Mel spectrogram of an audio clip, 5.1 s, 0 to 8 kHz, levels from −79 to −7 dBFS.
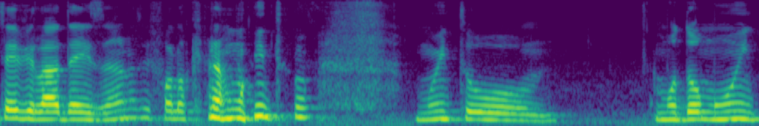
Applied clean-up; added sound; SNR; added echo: none; none; none; none.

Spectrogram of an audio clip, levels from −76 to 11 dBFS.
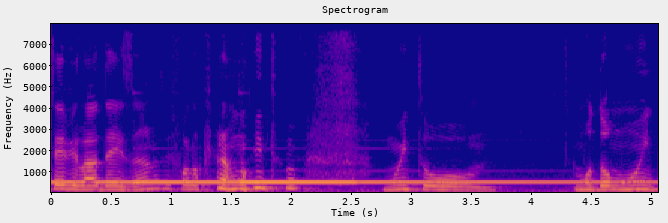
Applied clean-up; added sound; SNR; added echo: none; Mallet percussion; -4 dB; none.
